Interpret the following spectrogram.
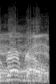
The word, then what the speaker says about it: Marrero: Remember how in Spanish they taught you to roll your R's? Yeah, Marrero.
